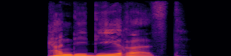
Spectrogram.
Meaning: second-person singular subjunctive I of kandidieren
- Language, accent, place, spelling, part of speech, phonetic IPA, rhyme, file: German, Germany, Berlin, kandidierest, verb, [kandiˈdiːʁəst], -iːʁəst, De-kandidierest.ogg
